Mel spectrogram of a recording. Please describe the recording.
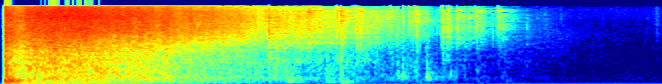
Windows being broken with various objects. Also includes scratching.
